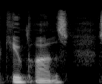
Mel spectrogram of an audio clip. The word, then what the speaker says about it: coupons: And by the way, yes, that is the correct pronunciation of coupons. So do not correct me. That is the correct one.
